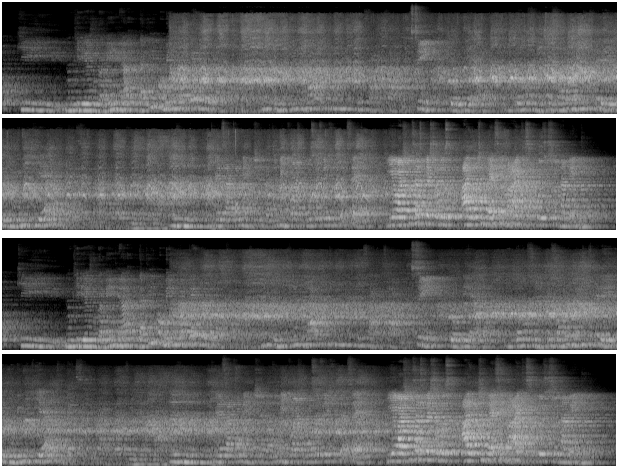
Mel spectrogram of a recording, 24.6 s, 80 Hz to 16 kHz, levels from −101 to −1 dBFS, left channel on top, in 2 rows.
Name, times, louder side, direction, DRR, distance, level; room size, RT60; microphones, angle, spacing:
voice 1, 0.3-8.1 9.0-9.7 10.0-13.8 14.0-15.7 16.4-16.7 23.8-23.9, right 1 dB, 60° right, -7 dB, 1.4 m, -41 dB
sound 1, 3.3-23.1, left 4 dB, 55° left, 0.3 m, -38 dB
voice 2, 8.3-8.6 15.6-23.9, equal, 35° left, -7 dB, 1.2 m, -33 dB
6.4 x 3.6 x 4.8 m, 2.8 s
head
